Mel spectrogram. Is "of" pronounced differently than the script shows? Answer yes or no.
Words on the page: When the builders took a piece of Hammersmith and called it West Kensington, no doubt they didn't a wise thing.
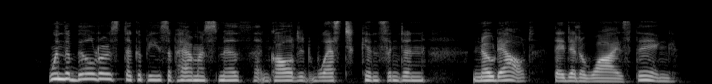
no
